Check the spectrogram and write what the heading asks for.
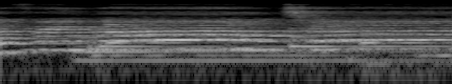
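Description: A children's choir singing together with a woman's solo voice at a microphone, holding long sung notes.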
